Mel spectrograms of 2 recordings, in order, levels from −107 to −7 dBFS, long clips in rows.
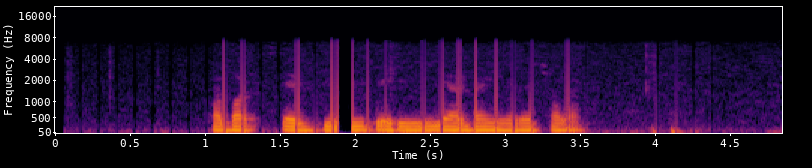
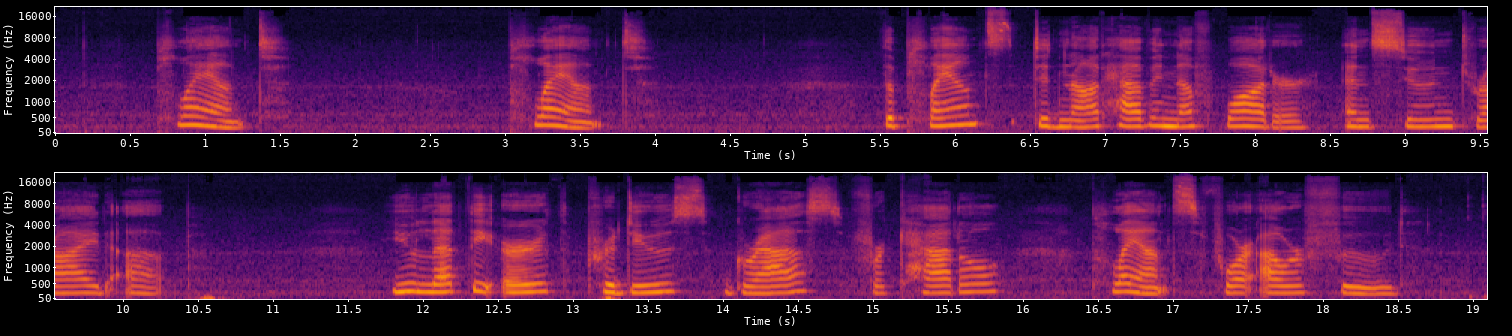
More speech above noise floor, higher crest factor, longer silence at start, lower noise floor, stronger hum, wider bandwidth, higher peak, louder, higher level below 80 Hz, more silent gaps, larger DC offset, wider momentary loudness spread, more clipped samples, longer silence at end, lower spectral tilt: first, 38 dB vs 28 dB; about the same, 18 dB vs 20 dB; first, 1.05 s vs 0.7 s; first, -73 dBFS vs -64 dBFS; neither; second, 7 kHz vs over 20 kHz; about the same, -20 dBFS vs -18 dBFS; about the same, -37 LUFS vs -37 LUFS; first, -56 dBFS vs -62 dBFS; neither; neither; first, 21 LU vs 14 LU; neither; first, 0.65 s vs 0 s; first, -10.5 dB/octave vs -3.5 dB/octave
